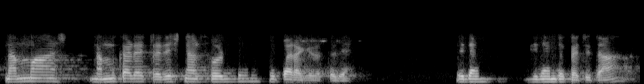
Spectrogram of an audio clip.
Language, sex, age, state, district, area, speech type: Kannada, male, 18-30, Karnataka, Chikkaballapur, rural, conversation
